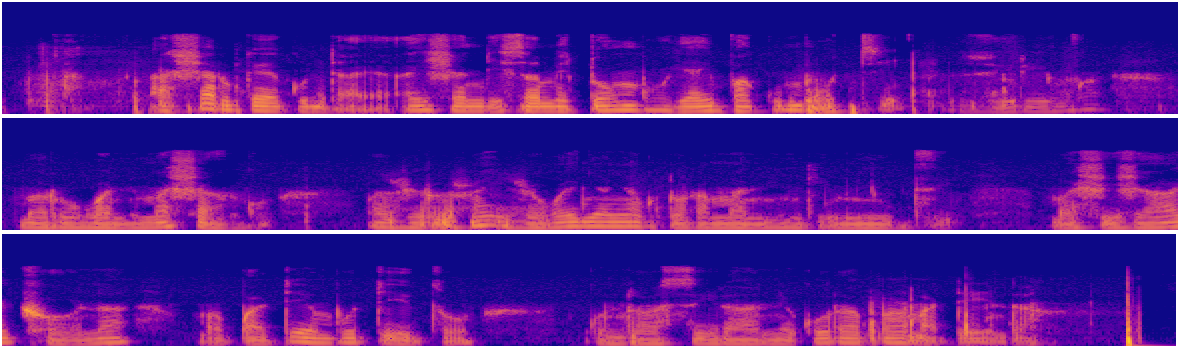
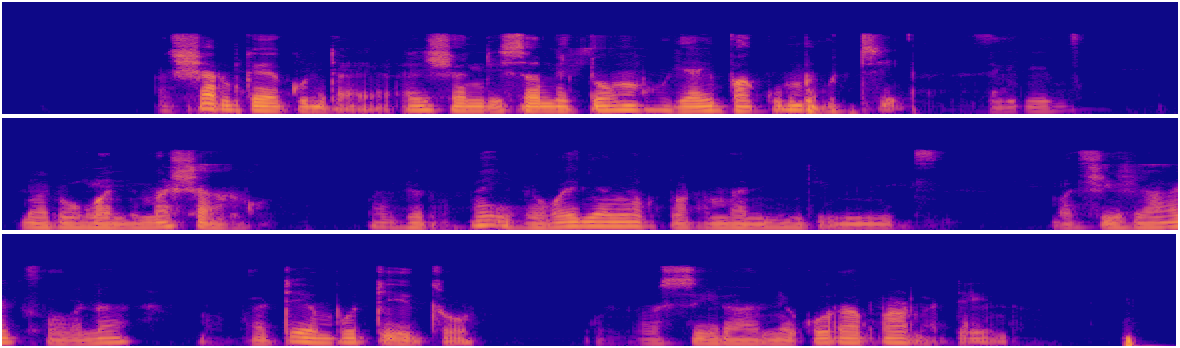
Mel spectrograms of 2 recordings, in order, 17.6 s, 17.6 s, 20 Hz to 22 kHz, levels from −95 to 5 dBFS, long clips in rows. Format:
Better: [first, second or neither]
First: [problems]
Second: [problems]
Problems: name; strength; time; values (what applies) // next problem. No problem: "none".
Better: first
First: none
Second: noise reduction (neural mask model DeepFilterNet 3)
